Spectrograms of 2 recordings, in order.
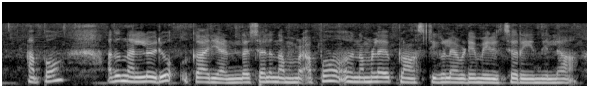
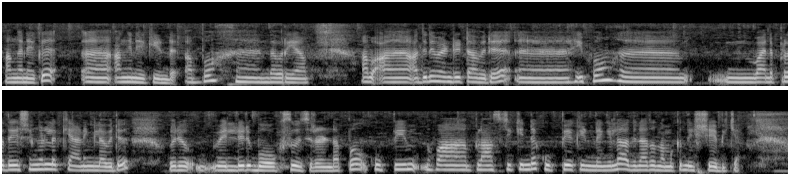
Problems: constant background noise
